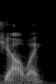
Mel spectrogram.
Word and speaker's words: Yahweh: My point here is that based upon the textual evidence, I have no choice but to believe that YHWH, and I pronounce these letters as Yahweh, but I have no choice to believe that those letters form the name of the Heavenly Father.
